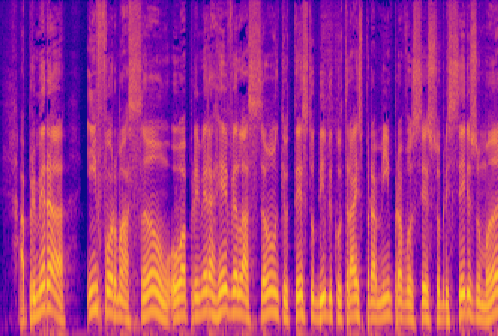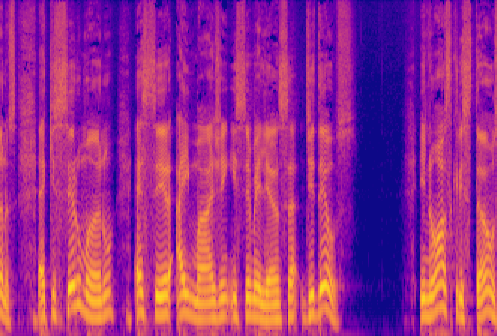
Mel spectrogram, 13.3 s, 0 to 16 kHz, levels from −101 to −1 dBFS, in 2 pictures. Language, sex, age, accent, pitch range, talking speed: Portuguese, male, 20-39, Brazilian, 145-190 Hz, 155 wpm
